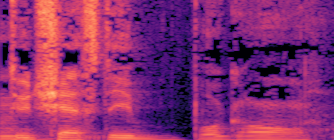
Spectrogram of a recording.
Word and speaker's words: Duchesse de Bourgogne: Duchesse de Bourgogne.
